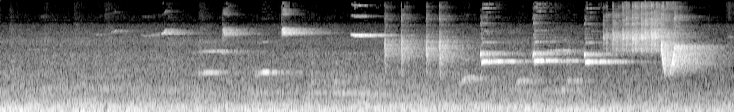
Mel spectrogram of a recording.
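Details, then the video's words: Thrush nightingale song: soft high whistles at first, then louder rattling bursts and a series of short clear whistled notes, ending in a harsh rasping phrase, with low background hum. "Sikatan Londo Thrush Nightingale Gacor"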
